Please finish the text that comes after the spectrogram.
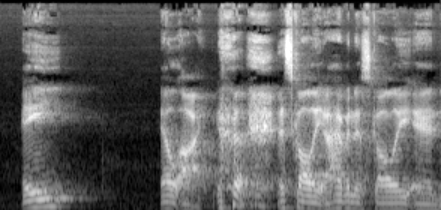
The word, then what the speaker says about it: Escali: as as scolly is um the way you spell it is e s c a l a Li escali I have an escali and it's kind of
